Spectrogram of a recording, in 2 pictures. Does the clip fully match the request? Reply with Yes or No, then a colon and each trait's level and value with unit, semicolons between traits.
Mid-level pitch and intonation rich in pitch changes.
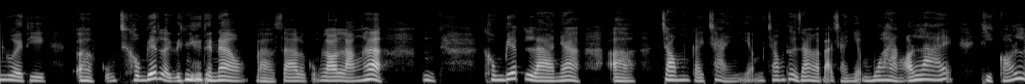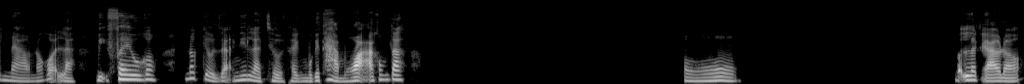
No: medium, 180 Hz; average, 4.5 semitones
